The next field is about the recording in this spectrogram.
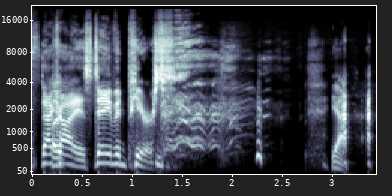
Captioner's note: people laughing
